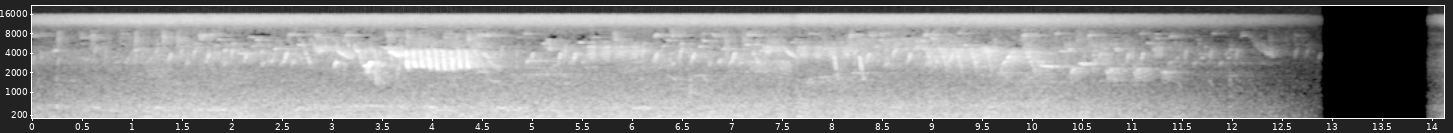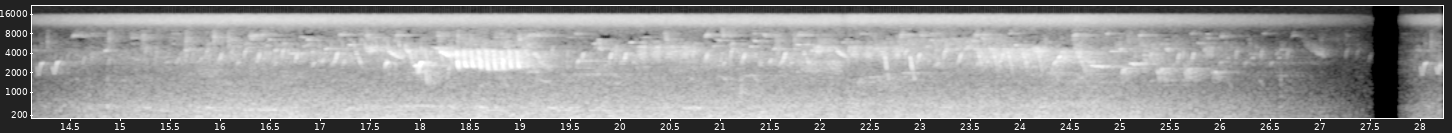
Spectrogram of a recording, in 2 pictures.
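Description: Faint outdoor ambience of birds chirping over a steady hiss. The same stretch fades in, fades out and plays again, with a brief flurry of chirps about four seconds in and again about eighteen seconds in.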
